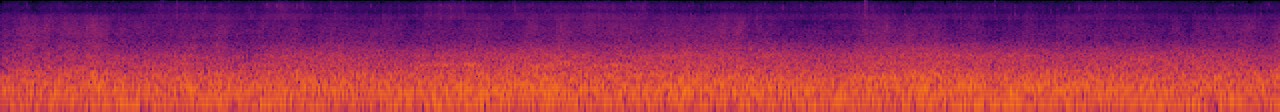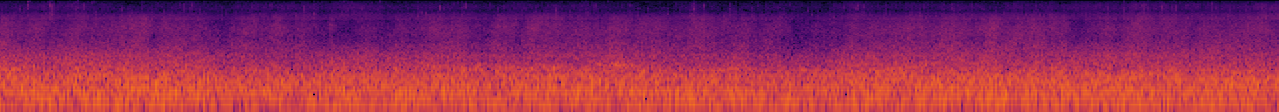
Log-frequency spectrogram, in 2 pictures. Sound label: Snow INT LOOP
